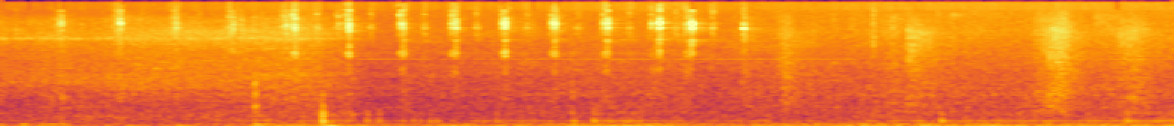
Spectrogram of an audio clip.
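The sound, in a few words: scissors cutting hair during a haircut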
